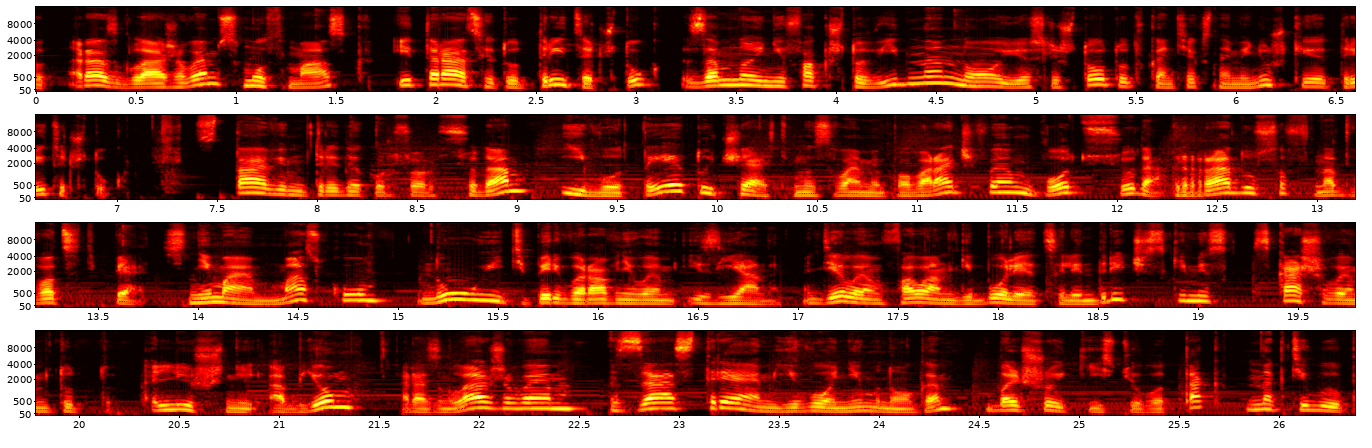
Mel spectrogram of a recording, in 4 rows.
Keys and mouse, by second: 4.5-7.3 middle drag, 7.3-9.1 shift+drag, 8.0 shift+right click, 9.1-11.2 middle drag, 11.2-26.3 drag, 14.4 alt+m, 22.5 ], 23.2 [, 23.3 [, 23.4 [, 24.4 ], 25.6 [, 25.7 [.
